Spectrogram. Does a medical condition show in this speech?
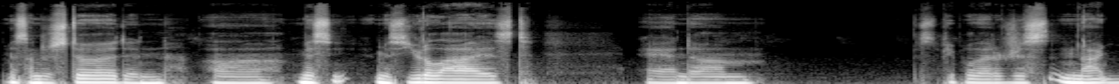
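No.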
